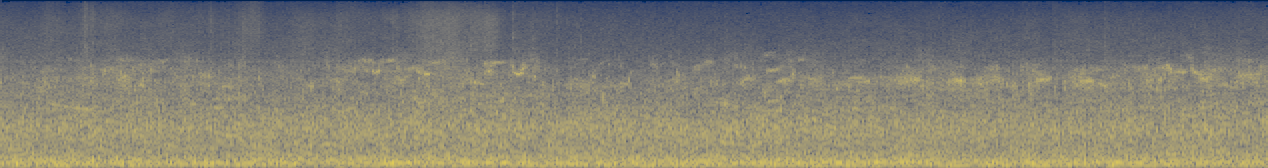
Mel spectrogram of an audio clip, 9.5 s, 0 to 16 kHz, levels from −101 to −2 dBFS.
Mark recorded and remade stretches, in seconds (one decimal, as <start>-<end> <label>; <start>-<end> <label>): 0.0-4.3 remade; 4.3-5.1 recorded; 5.1-9.5 remade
